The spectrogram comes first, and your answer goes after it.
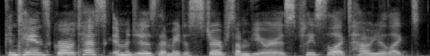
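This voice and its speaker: A woman's voice: mid-range voice, normal speed, clean tone. A young woman doing a casual let's play, chatting in slang and reading visual novel text aloud with small stumbles. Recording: loud music behind the voice.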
